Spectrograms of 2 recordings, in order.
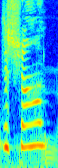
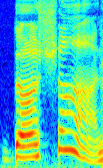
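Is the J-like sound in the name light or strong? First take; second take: strong; light. First: The J-like sound in the middle is strong. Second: The J-like sound in the middle is light. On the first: The speaker calls it wrong. "You add too much J into it" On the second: The speaker calls it right. "There you go"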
